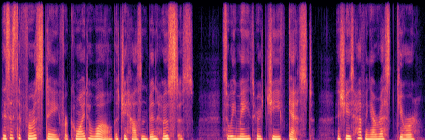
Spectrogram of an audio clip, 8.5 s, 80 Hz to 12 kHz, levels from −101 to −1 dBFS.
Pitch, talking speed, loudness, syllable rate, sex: 210 Hz, 190 wpm, -16 LUFS, 4.3 syllables/s, female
